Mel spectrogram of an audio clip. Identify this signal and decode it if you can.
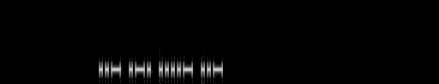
Morse code, heard as a keyed tone, about 40 wpm, 700 Hz. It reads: UR4U
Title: DXCC-100 Call Signs - 4 Characters - Repeated 2x - 40wpm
